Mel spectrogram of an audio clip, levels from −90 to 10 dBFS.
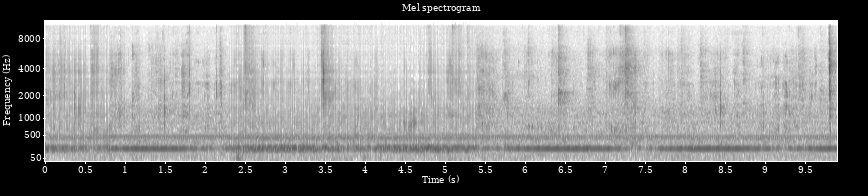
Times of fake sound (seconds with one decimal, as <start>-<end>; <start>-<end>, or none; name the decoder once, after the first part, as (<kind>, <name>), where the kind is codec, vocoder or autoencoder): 0.0-0.8 (vocoder, BigVGAN v2); 2.3-5.4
